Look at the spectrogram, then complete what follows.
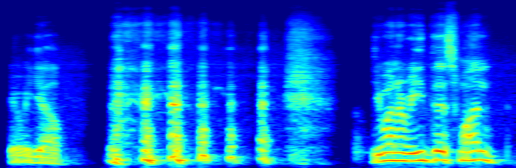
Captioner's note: laughs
